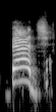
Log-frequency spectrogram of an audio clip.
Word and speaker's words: badge: Badge. Badge. When we will see Badge. DGE at the end of that, it will be G. D will be silent.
